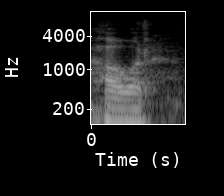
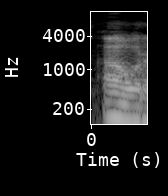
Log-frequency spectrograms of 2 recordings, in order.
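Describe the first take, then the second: First: The word begins with an audible h sound. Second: The word begins directly with a vowel sound. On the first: The speaker calls it wrong. "हावर नहीं आवर हमें इसको बोलना है" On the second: The speaker calls it right. "एच हमारा silent होता है"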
